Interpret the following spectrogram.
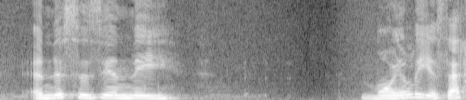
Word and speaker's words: Meili: a Swiss bank, and this is in the Maudsley, is that how you say it? Thank you. Christopher Maudsley, let me correct my pronunciation.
